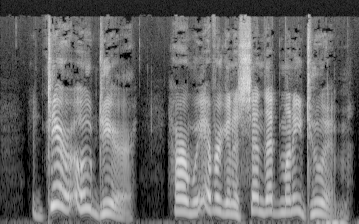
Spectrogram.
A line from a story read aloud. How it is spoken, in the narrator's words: she exclaimed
